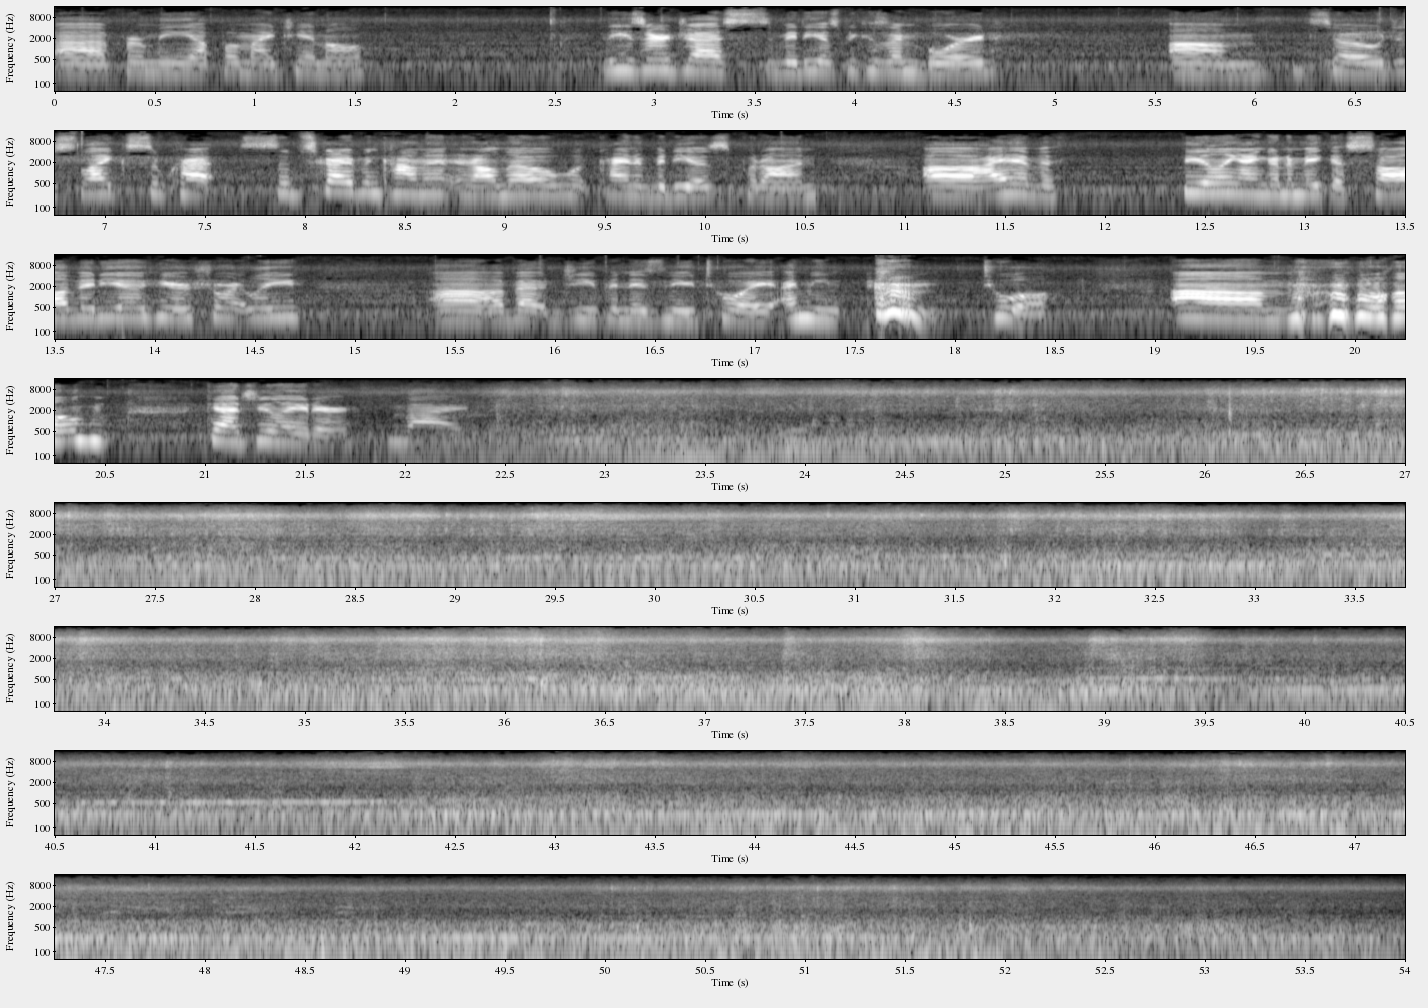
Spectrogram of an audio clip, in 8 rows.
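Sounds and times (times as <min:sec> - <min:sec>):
vehicle engine running: 0:00.0 - 0:54.0
low rumble: 0:21.6 - 0:54.0.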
